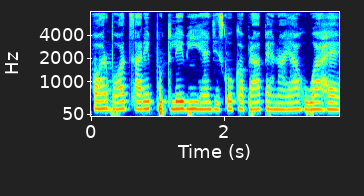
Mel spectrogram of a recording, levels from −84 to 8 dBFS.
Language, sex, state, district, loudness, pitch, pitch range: Hindi, female, Jharkhand, Deoghar, -17 LUFS, 205 Hz, 200-215 Hz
